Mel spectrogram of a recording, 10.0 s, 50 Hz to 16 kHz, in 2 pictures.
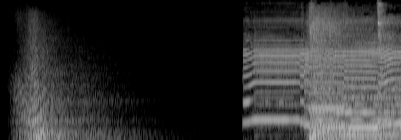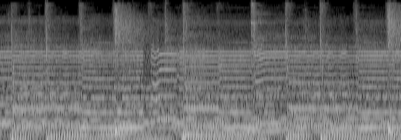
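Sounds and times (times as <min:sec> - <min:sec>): whoosh sound effect: 0:00.1 - 0:02.2.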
